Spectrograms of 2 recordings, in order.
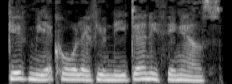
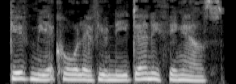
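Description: No difference in how they are said.

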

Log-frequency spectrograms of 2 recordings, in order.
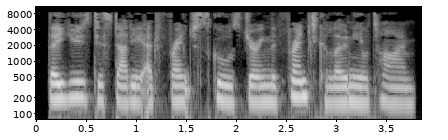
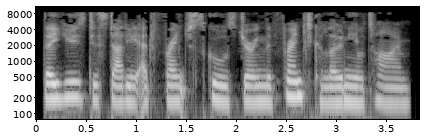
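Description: Both takes have the same delivery.

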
